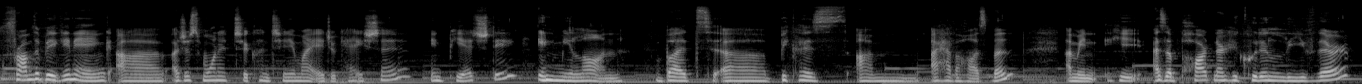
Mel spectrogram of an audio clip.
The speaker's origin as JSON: {"language": "English", "town": "Tehran", "region": "Tehran Province", "country": "Iran", "moved": "as an adult", "lives_now": "Tasmania, Australia", "said": "I come from Tehran, Tehran is a massive, compact city compared to Tasmania"}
